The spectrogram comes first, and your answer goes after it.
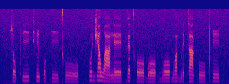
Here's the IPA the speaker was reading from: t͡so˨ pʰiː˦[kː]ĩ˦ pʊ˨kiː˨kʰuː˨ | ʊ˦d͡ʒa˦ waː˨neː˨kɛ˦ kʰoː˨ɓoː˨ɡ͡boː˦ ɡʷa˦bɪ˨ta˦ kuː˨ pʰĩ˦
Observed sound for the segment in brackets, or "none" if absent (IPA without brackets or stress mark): kʰ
